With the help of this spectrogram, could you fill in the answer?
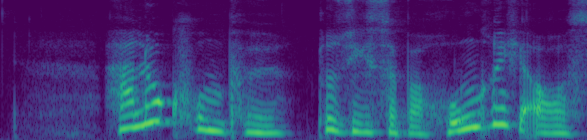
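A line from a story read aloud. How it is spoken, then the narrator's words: Plain. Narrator (German): sagte der Mann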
